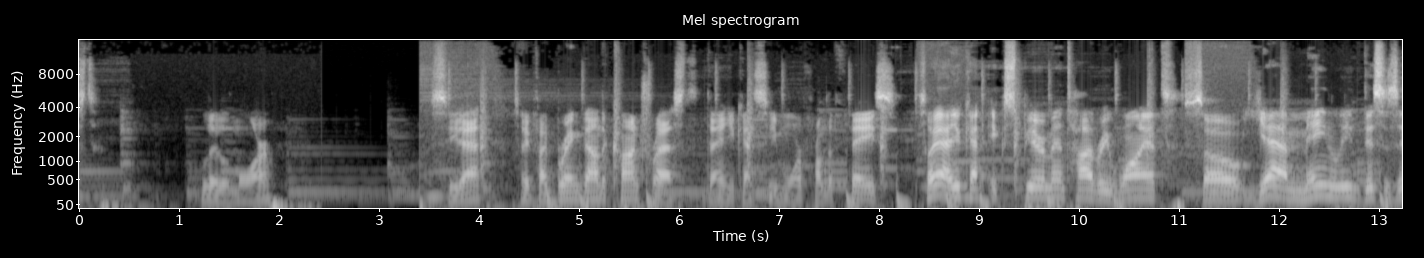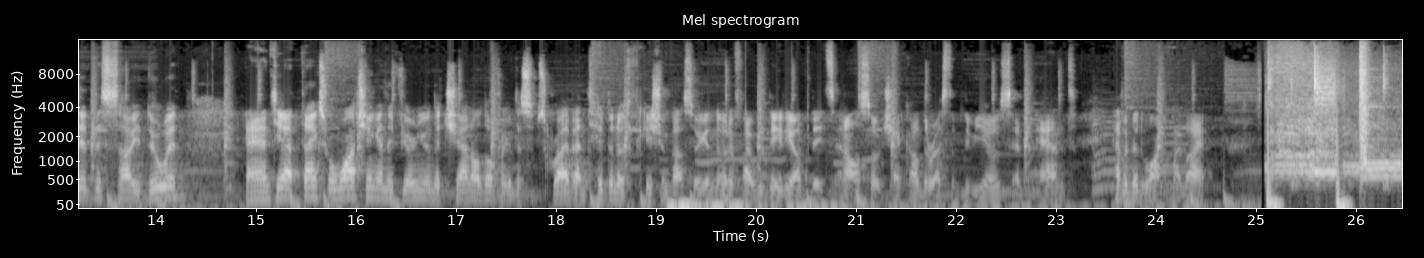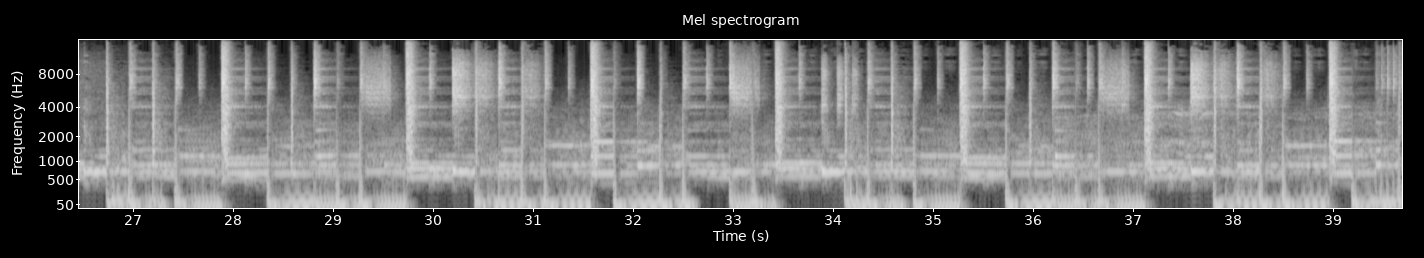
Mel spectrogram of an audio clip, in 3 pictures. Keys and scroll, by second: 9.4 space, 11.1 space.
